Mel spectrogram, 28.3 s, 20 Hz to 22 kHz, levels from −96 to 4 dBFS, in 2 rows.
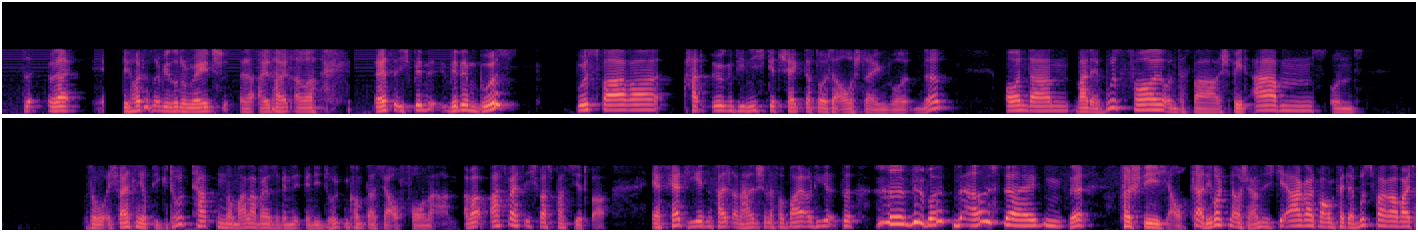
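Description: From the start to 4.75 s there is computer activity noise: a scratchy buzz pulsing a few hundred times a second, well below the speech. Processor or peripheral load changes are disturbing the ground the audio circuit shares with the computer. Unlike steady mains hum, it has no fixed pitch and doesn't track the speech. It rises and falls with the machine's workload, then stops partway through the clip while the talker carries on.

Over that buzz, from 1.02 to 1.22 s, is packet loss filled with silence. A 200 ms hole opens in the speech, which fits ten lost 20 ms packets. The receiver played pure silence in their place, leaving a gap with hard edges. Concealment would instead smear, repeat or fade the surrounding sound across the gap. Around it, the narrow telephone band of the G.711 coding comes through as expected.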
